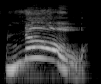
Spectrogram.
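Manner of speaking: put-on a kid close to crying; near tears. A narrator's reading. Boy protesting, near tears. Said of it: "really about to cry".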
